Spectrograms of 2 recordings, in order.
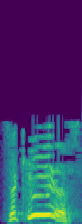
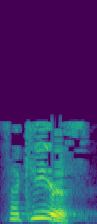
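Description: First: The name is called out sharply and urgently. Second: The name is said in a plain reading voice.

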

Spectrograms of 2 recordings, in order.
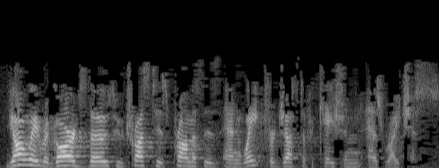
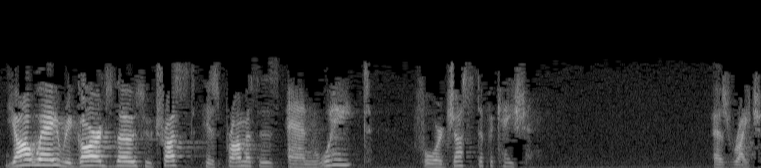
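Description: First: The sentence is read plainly, without special emphasis. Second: The sentence is read with some words emphasized. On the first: "I'll read it once" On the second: "then I'll read it again with some emphasis"

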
